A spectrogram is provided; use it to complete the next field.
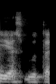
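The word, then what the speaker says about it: يثبت: Huwa bifati awalihi, memfatahkan awalnya. Berarti ya kan? Wasukuni musalasa, mensukunkan huruf yang bertitik tiga, huruf sa, berarti yas. Wadomil muahada, mendomakan yang bertitik satu, itu ba ya, yasbu, gitu ya.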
